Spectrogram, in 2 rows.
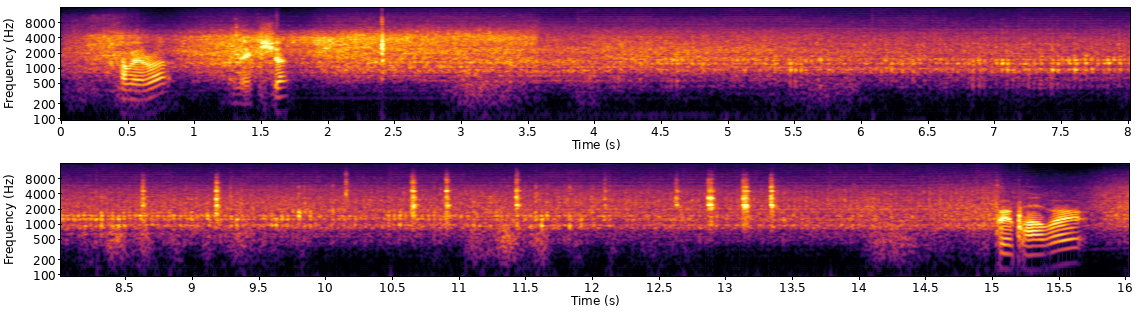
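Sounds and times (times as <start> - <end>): aircraft piston engine running: 0.0 - 16.0
sharp clicks: 2.4 - 14.1.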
